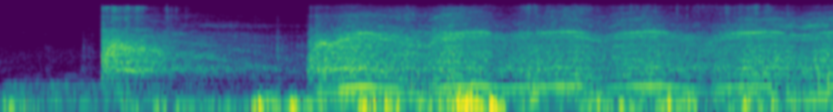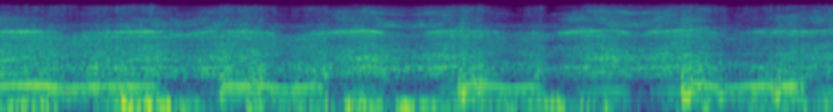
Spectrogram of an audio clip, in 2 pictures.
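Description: A string trimmer whines loudly close by, its pitch rising and dipping as it cuts grass.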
